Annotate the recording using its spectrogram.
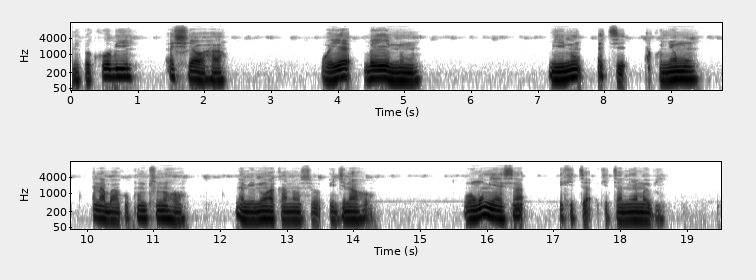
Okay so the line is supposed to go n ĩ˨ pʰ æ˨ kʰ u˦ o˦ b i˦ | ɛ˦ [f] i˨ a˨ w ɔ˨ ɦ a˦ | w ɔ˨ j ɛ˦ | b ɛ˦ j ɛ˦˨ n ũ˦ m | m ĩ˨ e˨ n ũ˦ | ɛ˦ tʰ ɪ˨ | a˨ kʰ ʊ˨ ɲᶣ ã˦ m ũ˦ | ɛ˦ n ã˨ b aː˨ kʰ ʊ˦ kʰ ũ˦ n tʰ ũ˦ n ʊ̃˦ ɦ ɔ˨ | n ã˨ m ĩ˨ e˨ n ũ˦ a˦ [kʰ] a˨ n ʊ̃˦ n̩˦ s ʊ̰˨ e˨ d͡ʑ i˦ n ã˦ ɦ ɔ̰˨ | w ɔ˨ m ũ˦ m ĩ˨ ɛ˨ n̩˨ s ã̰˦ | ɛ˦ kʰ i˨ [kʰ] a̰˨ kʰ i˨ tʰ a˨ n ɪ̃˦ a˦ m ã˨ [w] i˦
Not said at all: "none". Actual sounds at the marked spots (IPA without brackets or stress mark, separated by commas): ɕ, kʰ, tʰ, b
